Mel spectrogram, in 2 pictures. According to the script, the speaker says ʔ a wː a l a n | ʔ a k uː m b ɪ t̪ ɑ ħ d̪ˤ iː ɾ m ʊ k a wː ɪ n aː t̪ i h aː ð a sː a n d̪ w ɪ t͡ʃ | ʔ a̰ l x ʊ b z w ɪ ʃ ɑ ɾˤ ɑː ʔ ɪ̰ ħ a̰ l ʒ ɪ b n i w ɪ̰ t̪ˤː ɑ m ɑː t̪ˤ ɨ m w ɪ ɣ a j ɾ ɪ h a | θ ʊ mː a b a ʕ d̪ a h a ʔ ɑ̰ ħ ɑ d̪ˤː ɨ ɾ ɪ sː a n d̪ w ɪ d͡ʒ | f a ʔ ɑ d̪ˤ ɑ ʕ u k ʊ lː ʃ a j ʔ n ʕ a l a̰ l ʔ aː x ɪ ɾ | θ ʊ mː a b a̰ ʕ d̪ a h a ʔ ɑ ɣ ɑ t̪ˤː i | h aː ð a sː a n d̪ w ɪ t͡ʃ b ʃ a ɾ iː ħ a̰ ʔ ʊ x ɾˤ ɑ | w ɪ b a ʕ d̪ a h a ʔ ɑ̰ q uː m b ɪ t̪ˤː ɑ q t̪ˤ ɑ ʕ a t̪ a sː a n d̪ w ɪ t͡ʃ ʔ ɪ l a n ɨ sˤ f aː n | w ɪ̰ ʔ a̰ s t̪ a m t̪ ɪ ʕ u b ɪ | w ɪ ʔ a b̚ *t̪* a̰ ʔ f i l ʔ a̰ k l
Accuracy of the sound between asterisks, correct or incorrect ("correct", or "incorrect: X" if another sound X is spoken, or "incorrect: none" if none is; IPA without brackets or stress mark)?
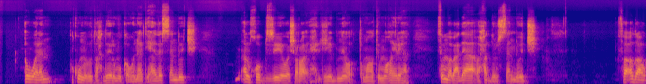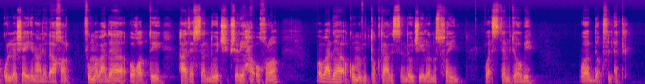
incorrect: d̪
